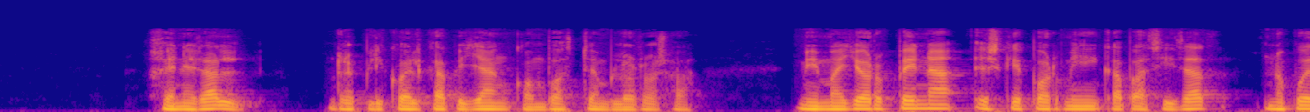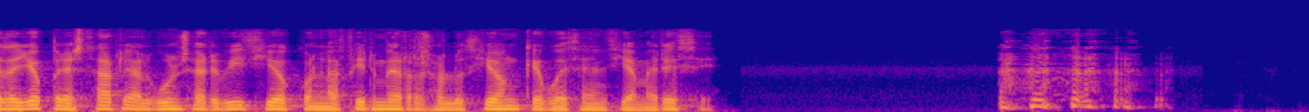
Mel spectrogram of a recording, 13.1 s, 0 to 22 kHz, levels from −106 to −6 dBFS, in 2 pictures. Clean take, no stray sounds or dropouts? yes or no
no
